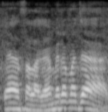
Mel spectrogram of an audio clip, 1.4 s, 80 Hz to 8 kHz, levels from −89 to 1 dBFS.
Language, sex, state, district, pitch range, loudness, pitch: Hindi, male, Uttar Pradesh, Muzaffarnagar, 145-180 Hz, -19 LUFS, 165 Hz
